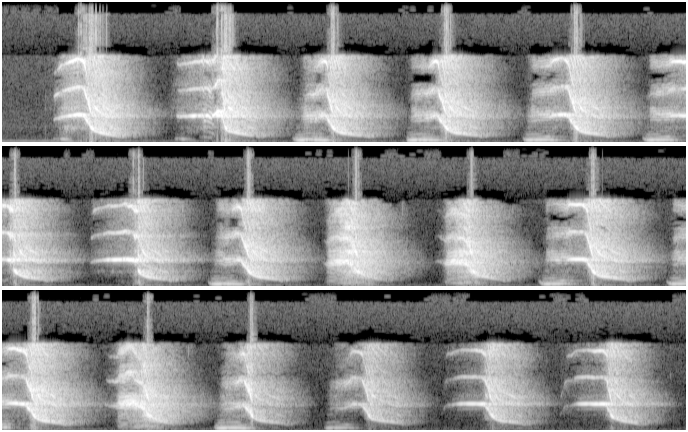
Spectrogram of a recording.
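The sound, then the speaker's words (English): High-pitched cow calls blown on a call to attract bulls: many loud, squealing, descending calls repeat in a steady rhythm, about one every second, each falling sharply in pitch with a harsh, breathy edge. “you can also implement high-pitched cow calls, and it just tends to turn up the emotion in what you're putting out there to the bulls, and it's going to sound like this.”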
